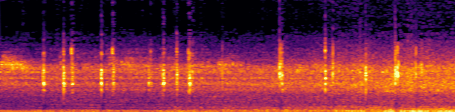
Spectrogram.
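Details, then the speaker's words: Diesel truck at idle with a loose, uneven metallic krek-krek rattle from the transmission. The cause is a slack clutch-disc damper spring, made worse by the unstable idle speed. "sangat berpengaruh sekali pada bunyi saat indel. Jadi dia bunyi krek krek krek krek krek krek krek gitu. Sangat jelas ya."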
